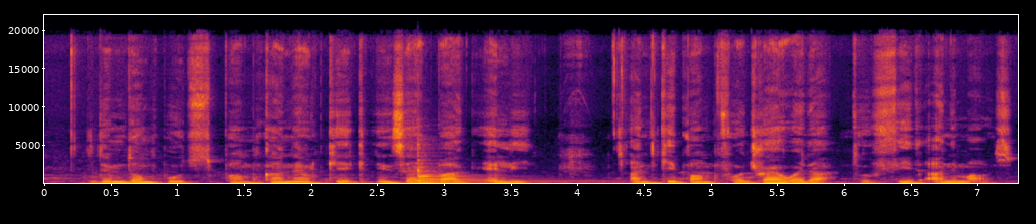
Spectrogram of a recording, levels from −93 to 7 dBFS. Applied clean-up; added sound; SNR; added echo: none; Bowed string instrument; 8 dB; none.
